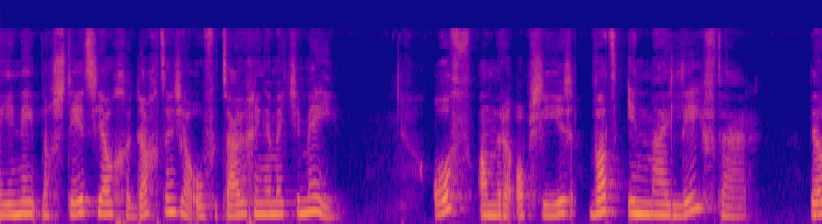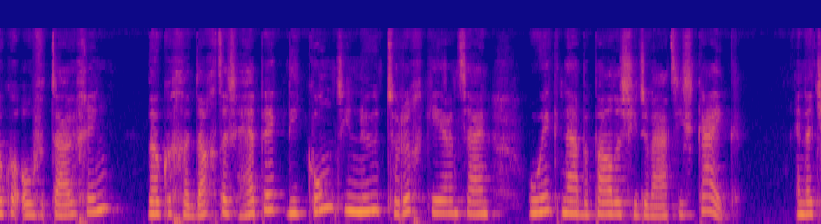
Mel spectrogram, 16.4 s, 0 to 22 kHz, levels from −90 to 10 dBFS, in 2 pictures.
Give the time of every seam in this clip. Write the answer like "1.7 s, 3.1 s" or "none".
5.8 s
